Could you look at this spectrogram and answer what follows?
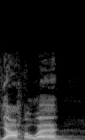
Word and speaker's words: Yahweh: the Hebrew yud V which I pronounce as yahovah others pronounce as Yahweh or yah and I won't go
